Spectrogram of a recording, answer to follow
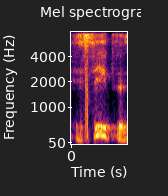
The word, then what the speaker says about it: Heceta: he discovered the bank, that should be the real name, Heceta Bank, without pronouncing the H. Heceta, Spanish, because he was Spanish, captain of that ship,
